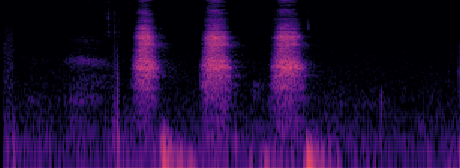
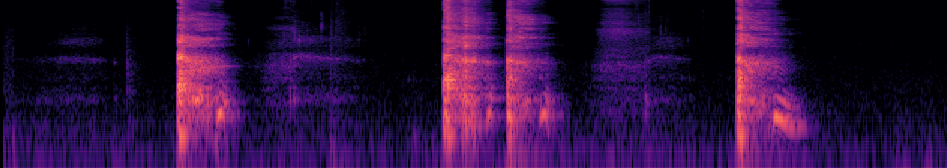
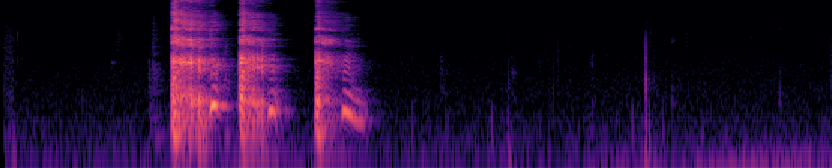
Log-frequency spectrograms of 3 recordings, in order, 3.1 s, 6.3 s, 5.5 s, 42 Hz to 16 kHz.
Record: exhalation_length: 3.1 s
exhalation_amplitude: 922
exhalation_signal_mean_std_ratio: 0.41
three_cough_length: 6.3 s
three_cough_amplitude: 9012
three_cough_signal_mean_std_ratio: 0.28
cough_length: 5.5 s
cough_amplitude: 8005
cough_signal_mean_std_ratio: 0.28
survey_phase: beta (2021-08-13 to 2022-03-07)
age: 18-44
gender: Female
wearing_mask: 'No'
symptom_cough_any: true
symptom_runny_or_blocked_nose: true
symptom_onset: 10 days
smoker_status: Never smoked
respiratory_condition_asthma: false
respiratory_condition_other: false
recruitment_source: Test and Trace
submission_delay: 2 days
covid_test_result: Positive
covid_test_method: RT-qPCR
covid_ct_value: 23.3
covid_ct_gene: ORF1ab gene
covid_ct_mean: 23.9
covid_viral_load: 14000 copies/ml
covid_viral_load_category: Low viral load (10K-1M copies/ml)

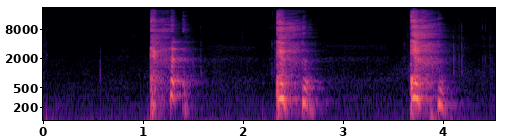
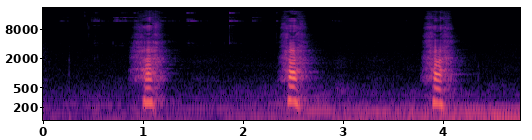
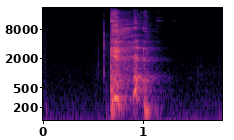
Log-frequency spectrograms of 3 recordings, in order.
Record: three_cough_length: 4.5 s
three_cough_amplitude: 5548
three_cough_signal_mean_std_ratio: 0.32
exhalation_length: 4.8 s
exhalation_amplitude: 2888
exhalation_signal_mean_std_ratio: 0.37
cough_length: 1.8 s
cough_amplitude: 3869
cough_signal_mean_std_ratio: 0.35
survey_phase: alpha (2021-03-01 to 2021-08-12)
age: 45-64
gender: Female
wearing_mask: 'No'
symptom_shortness_of_breath: true
symptom_fatigue: true
symptom_headache: true
symptom_change_to_sense_of_smell_or_taste: true
symptom_loss_of_taste: true
symptom_onset: 9 days
smoker_status: Never smoked
respiratory_condition_asthma: false
respiratory_condition_other: false
recruitment_source: Test and Trace
submission_delay: 2 days
covid_test_result: Positive
covid_test_method: RT-qPCR
covid_ct_value: 20.8
covid_ct_gene: ORF1ab gene
covid_ct_mean: 21.1
covid_viral_load: 120000 copies/ml
covid_viral_load_category: Low viral load (10K-1M copies/ml)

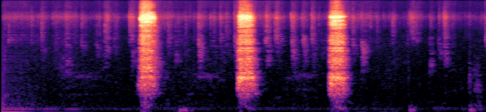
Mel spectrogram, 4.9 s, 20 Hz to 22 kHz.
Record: exhalation_length: 4.9 s
exhalation_amplitude: 32768
exhalation_signal_mean_std_ratio: 0.32
survey_phase: alpha (2021-03-01 to 2021-08-12)
age: 18-44
gender: Female
wearing_mask: 'No'
symptom_fatigue: true
smoker_status: Never smoked
respiratory_condition_asthma: true
respiratory_condition_other: false
recruitment_source: Test and Trace
submission_delay: 4 days
covid_test_result: Positive
covid_test_method: RT-qPCR
covid_ct_value: 22.4
covid_ct_gene: N gene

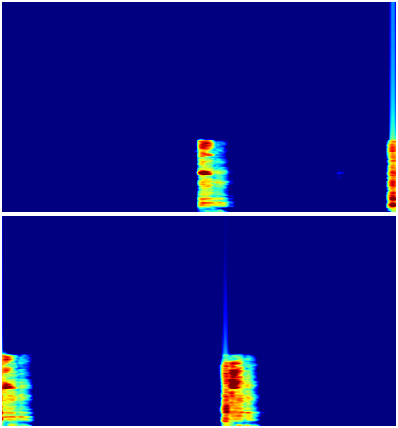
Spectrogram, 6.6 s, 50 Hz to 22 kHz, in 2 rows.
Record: exhalation_length: 6.6 s
exhalation_amplitude: 26634
exhalation_signal_mean_std_ratio: 0.17
survey_phase: beta (2021-08-13 to 2022-03-07)
age: 18-44
gender: Female
wearing_mask: 'No'
symptom_none: true
smoker_status: Never smoked
respiratory_condition_asthma: false
respiratory_condition_other: false
recruitment_source: REACT
submission_delay: 1 day
covid_test_result: Negative
covid_test_method: RT-qPCR
influenza_a_test_result: Negative
influenza_b_test_result: Negative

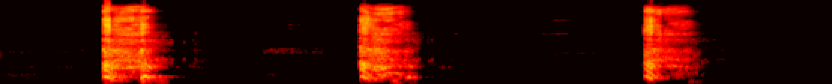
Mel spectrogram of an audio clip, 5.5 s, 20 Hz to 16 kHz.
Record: three_cough_length: 5.5 s
three_cough_amplitude: 32768
three_cough_signal_mean_std_ratio: 0.29
survey_phase: beta (2021-08-13 to 2022-03-07)
age: 18-44
gender: Female
wearing_mask: 'No'
symptom_none: true
smoker_status: Ex-smoker
respiratory_condition_asthma: false
respiratory_condition_other: false
recruitment_source: REACT
submission_delay: 6 days
covid_test_result: Negative
covid_test_method: RT-qPCR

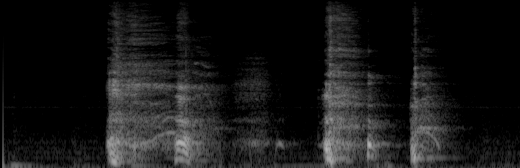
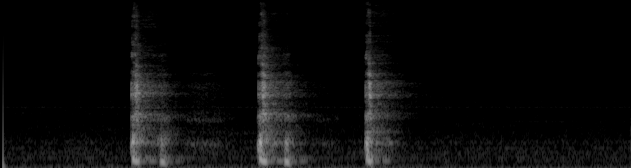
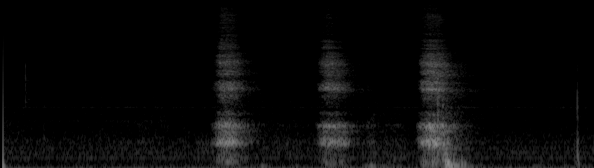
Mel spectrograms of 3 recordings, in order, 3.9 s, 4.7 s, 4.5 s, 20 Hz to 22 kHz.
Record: cough_length: 3.9 s
cough_amplitude: 2714
cough_signal_mean_std_ratio: 0.39
three_cough_length: 4.7 s
three_cough_amplitude: 1877
three_cough_signal_mean_std_ratio: 0.27
exhalation_length: 4.5 s
exhalation_amplitude: 540
exhalation_signal_mean_std_ratio: 0.4
survey_phase: beta (2021-08-13 to 2022-03-07)
age: 45-64
gender: Male
wearing_mask: 'No'
symptom_cough_any: true
symptom_runny_or_blocked_nose: true
symptom_fatigue: true
smoker_status: Never smoked
respiratory_condition_asthma: false
respiratory_condition_other: false
recruitment_source: Test and Trace
submission_delay: 0 days
covid_test_result: Positive
covid_test_method: RT-qPCR
covid_ct_value: 19.4
covid_ct_gene: ORF1ab gene
covid_ct_mean: 20.9
covid_viral_load: 140000 copies/ml
covid_viral_load_category: Low viral load (10K-1M copies/ml)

